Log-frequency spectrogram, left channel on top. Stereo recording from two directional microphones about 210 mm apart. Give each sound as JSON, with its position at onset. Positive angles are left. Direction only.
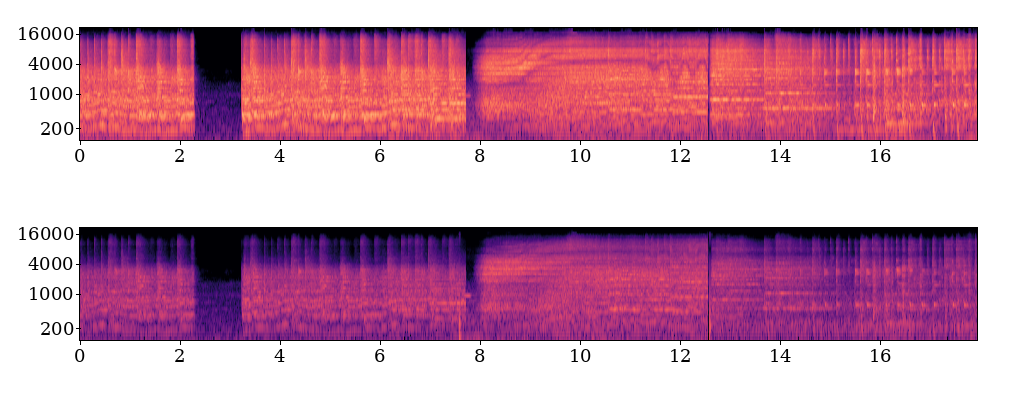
{"t": 0.5, "sound": "music", "side_deg": 55}
{"t": 3.2, "sound": "music", "side_deg": 55}
{"t": 8.1, "sound": "a sound", "side_deg": 40}
{"t": 9.6, "sound": "music", "side_deg": 45}
{"t": 15.4, "sound": "music", "side_deg": 50}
